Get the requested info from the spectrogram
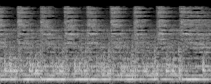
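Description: Panchavadyam temple ensemble playing: timila drums and ilathalam hand cymbals beat a fast, even rhythm of about four strokes a second, over a steady held low tone.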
